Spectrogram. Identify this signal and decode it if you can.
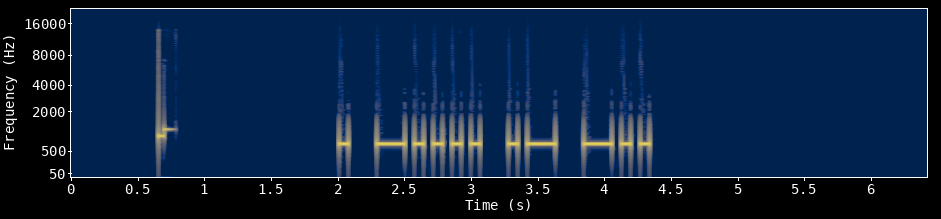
Morse code, heard as a keyed tone, about 17 wpm, 700 Hz. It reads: E6AD
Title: All Cut Numbers - 4-Digit 17wpm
